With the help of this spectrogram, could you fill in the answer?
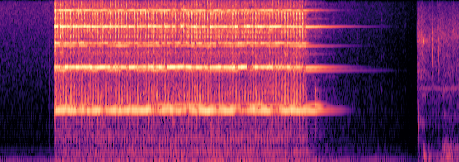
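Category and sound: household object, alarm clock ringing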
